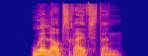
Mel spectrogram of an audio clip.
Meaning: 1. superlative degree of urlaubsreif 2. inflection of urlaubsreif: strong genitive masculine/neuter singular superlative degree
- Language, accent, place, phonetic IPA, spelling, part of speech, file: German, Germany, Berlin, [ˈuːɐ̯laʊ̯psˌʁaɪ̯fstn̩], urlaubsreifsten, adjective, De-urlaubsreifsten.ogg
